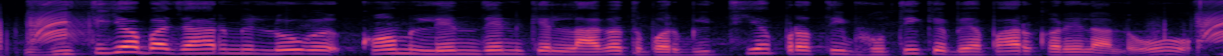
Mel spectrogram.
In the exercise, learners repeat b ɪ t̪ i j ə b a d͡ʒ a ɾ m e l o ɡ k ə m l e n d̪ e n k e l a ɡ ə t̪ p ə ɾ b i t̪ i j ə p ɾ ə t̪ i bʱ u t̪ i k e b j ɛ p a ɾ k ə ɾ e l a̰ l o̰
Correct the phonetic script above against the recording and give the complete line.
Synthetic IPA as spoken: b i t̪ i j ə b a d͡ʒ a ɾ m e l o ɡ k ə m l e n d̪ e n k e l a ɡ ə t̪ p ə ɾ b i t̪ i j ə p ɾ ə t̪ i bʱ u t̪ i k e b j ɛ p a ɾ k ə ɾ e l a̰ l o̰

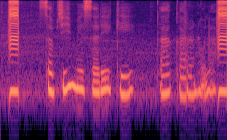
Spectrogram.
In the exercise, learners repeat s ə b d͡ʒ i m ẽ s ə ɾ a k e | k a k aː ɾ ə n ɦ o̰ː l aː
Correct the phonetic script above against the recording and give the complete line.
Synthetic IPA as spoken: s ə b d͡ʒ i m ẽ s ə ɾ e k e | k a k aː ɾ ə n ɦ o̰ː l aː

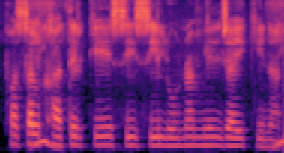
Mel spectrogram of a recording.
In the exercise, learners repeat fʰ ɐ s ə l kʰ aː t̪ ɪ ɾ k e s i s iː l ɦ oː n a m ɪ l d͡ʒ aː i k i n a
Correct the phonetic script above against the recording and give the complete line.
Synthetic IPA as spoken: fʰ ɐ s ə l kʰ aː t̪ ɪ ɾ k e s i s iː l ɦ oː n a m ɪ l d͡ʒ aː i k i n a

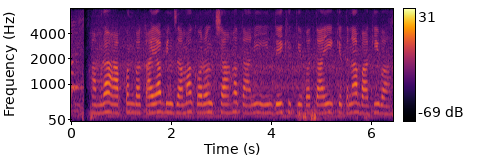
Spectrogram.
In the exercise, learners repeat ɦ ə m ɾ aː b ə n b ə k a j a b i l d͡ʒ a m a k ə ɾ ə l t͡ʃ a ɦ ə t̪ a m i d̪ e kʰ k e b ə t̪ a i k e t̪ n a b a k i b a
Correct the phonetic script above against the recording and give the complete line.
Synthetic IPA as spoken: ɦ ə m ɾ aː p ə n b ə k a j a b i l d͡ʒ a m a k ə ɾ ə l t͡ʃ a ɦ ə t̪ a n i d̪ e kʰ k e b ə t̪ a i k e t̪ n a b a k i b a

